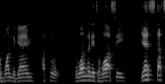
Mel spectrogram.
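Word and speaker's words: Nawaqanitawase: I thought Nwanga Nitawasi. Yes, that's how you pronounce his name, Sean Maloney.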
